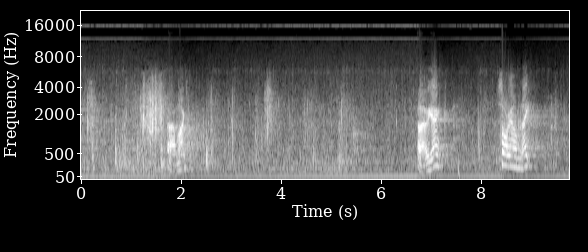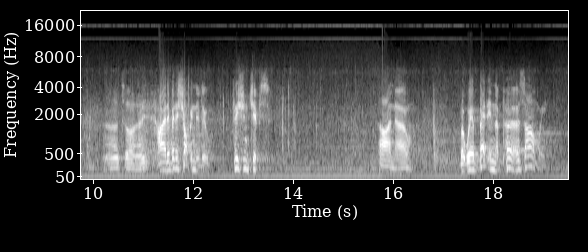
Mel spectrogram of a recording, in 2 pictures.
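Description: A man speaks cheerfully and loudly.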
